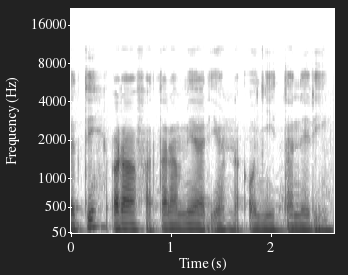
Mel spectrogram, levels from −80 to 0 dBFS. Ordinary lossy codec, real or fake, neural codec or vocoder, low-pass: none; real; none; 10.8 kHz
